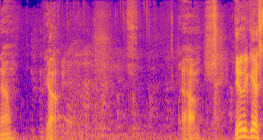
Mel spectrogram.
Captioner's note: a few chuckles, as he takes a drink of coffee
